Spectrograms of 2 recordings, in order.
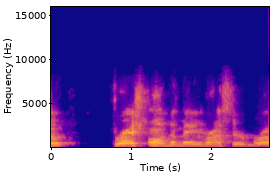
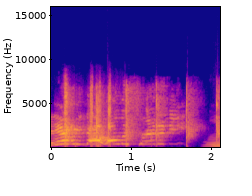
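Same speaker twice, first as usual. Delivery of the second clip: much higher, thrilled cheer; excited cheer; 13 semitones higher than usual. Retold or imitated. Standing up cheering Oba's promo, high excited cheer. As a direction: jump up and cheer it. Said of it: "I had to stand up 'cause I was like".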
